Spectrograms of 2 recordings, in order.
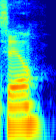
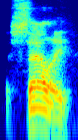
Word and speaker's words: Sale: those are my right am i saying it right what loeb and sale sally sally no it's sale oh don't do that yes yeah sale sale um and i just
